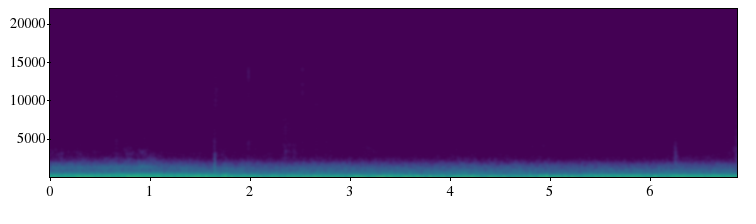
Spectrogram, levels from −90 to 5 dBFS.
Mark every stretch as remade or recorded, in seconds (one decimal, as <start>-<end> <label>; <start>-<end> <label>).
0.0-2.5 remade; 2.5-4.8 recorded; 4.8-5.9 remade; 5.9-6.9 recorded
